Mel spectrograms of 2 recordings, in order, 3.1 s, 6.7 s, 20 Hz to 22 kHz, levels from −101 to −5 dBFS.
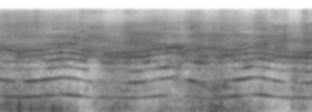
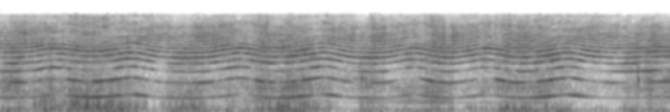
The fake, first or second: first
